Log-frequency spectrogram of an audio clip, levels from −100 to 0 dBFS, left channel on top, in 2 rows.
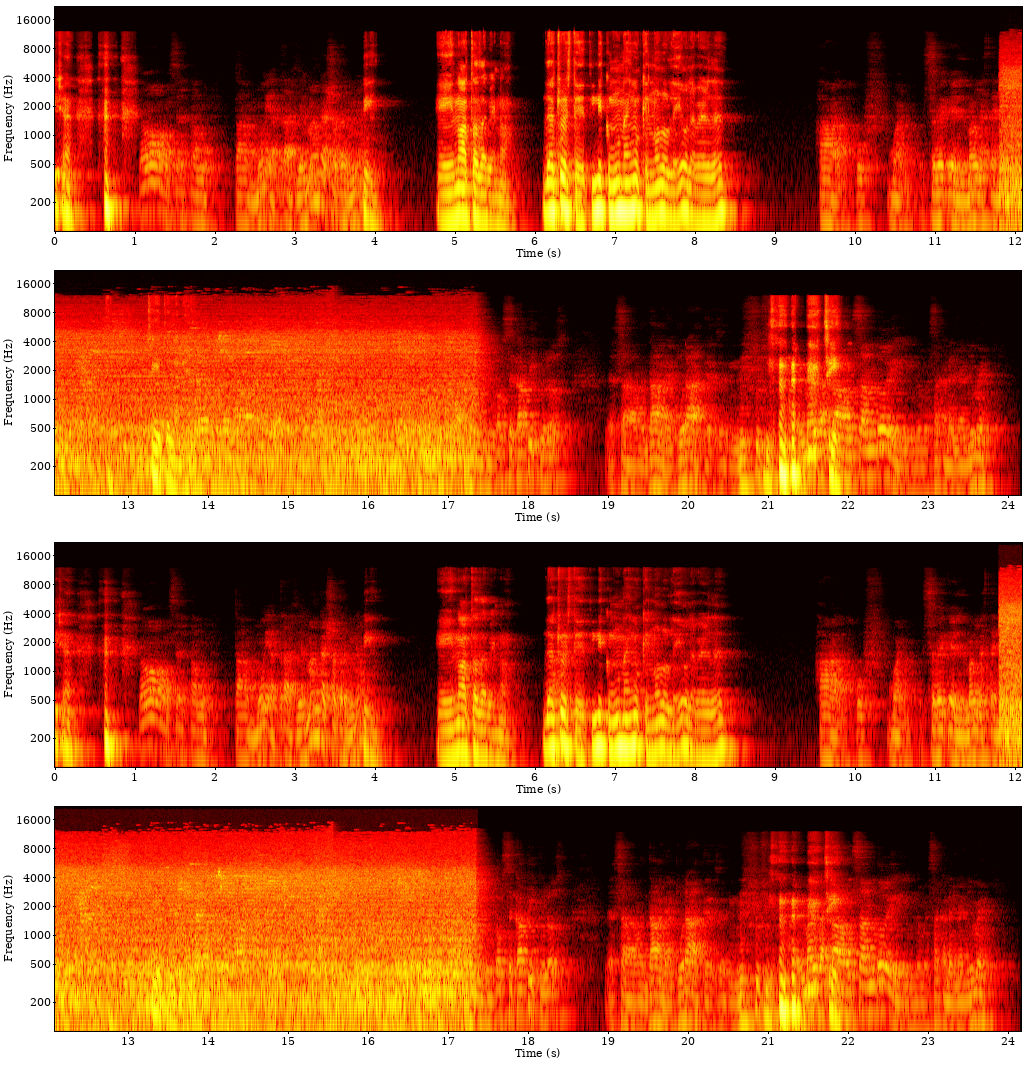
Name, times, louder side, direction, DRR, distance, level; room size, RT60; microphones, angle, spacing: voice 1, 0.0-1.0 3.9-4.0 4.8-5.7 6.1-8.4 12.7-12.8 13.2-13.8 21.0-21.9, left 4 dB, 40° left, 15 dB, 0.4 m, -25 dB
voice 2, 1.1-3.9 4.9-5.0 6.2-6.4 9.5-12.9 13.7-18.4 19.0-23.8, equal, 35° right, -2 dB, 1.2 m, -39 dB
Bird, 11.8-17.4, right 4 dB, 55° right, 0.9 m, -28 dB
16.5 x 5.8 x 3.1 m, 0.78 s
head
